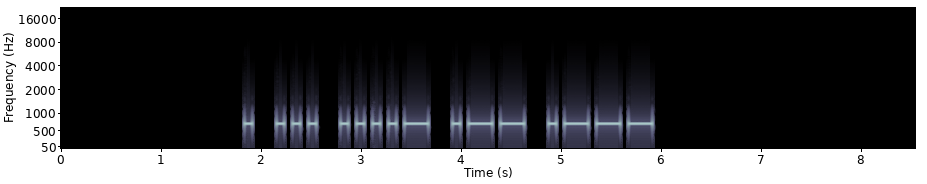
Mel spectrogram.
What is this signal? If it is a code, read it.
Morse code, heard as a keyed tone, about 16 wpm, 700 Hz. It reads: ES4WJ
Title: DXCC-100 Call Signs - 5 Characters - 15wpm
